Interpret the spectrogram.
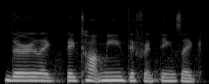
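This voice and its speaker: A woman's voice: on the low side, steady tone, normal speed, mellow. A young woman with a Mexican American accent, a podcast guest talking casually in a rambling way, full of "like". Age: young adult. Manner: rambling, heavy use of "like". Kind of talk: casual interview chat. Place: small studio set with wooden tables. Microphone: boom-mounted studio mic.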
